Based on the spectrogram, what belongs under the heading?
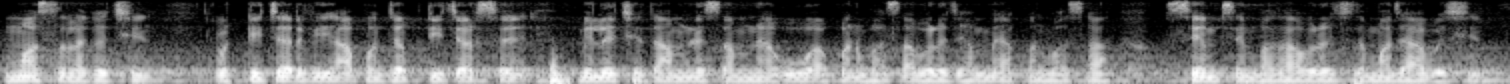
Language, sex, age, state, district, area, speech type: Maithili, male, 30-45, Bihar, Purnia, rural, spontaneous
